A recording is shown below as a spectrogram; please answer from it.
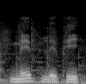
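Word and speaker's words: Mevlevi: তুর্কি ভাষায় এই শব্দটির উচ্চারণ মেভলেভি।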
